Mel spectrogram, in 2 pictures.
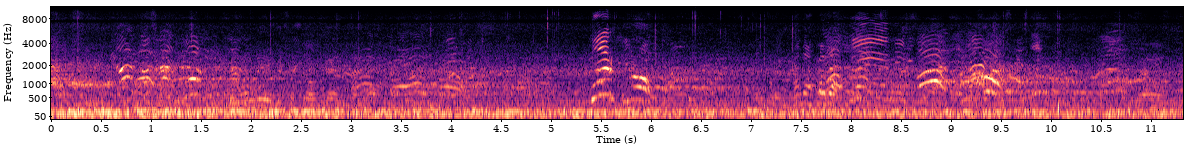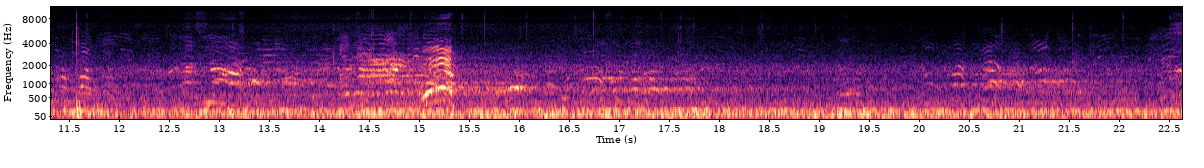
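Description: Youth football players and coaches shouting calls now and then, echoing under a steady low hum, which is likely the air dome's inflation blowers. One sharp ball kick comes just past halfway.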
